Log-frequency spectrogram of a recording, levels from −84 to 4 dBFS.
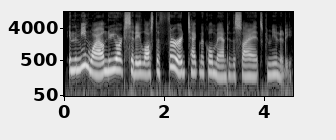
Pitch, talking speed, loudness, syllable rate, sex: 225 Hz, 195 wpm, -17 LUFS, 5.4 syllables/s, female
